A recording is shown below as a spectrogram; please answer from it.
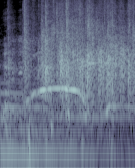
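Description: Audience applauding as the last guitar chord of the song rings on beneath the clapping, with one voice giving a long cheer in the middle.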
